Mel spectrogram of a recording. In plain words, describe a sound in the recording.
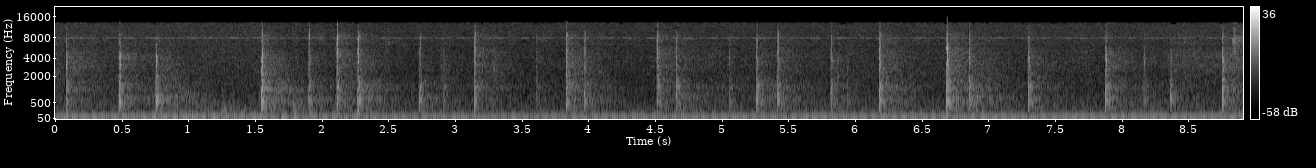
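Chalk taps and scrapes sharply on a board.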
